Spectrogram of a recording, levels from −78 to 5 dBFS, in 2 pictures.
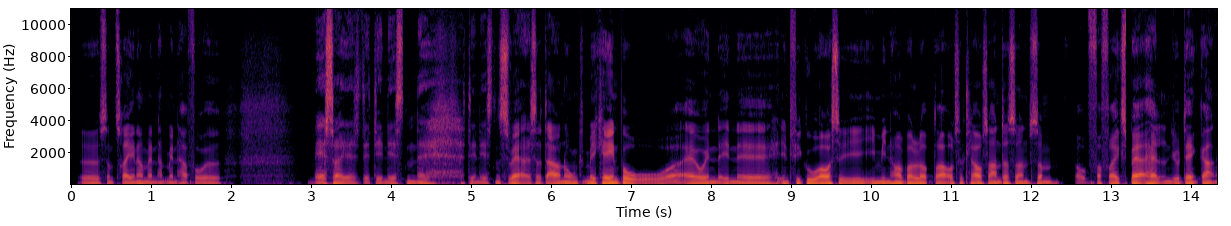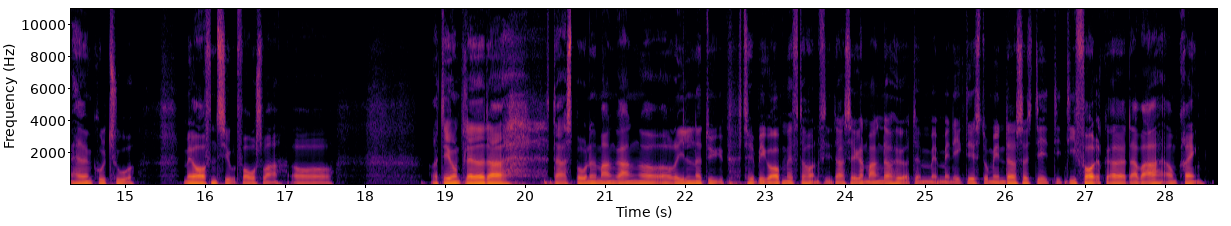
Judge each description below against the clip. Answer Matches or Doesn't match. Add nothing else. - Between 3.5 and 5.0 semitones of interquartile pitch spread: Doesn't match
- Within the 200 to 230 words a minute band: Doesn't match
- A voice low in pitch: Matches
